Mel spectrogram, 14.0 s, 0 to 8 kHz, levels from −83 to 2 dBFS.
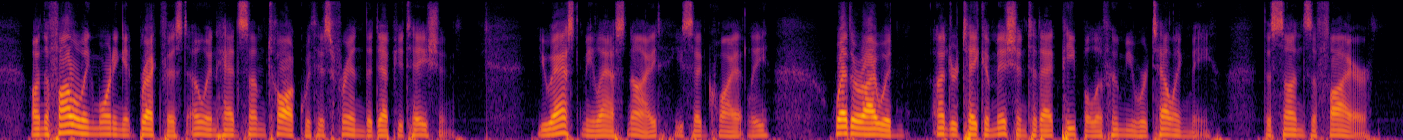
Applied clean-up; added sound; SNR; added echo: none; none; none; none.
